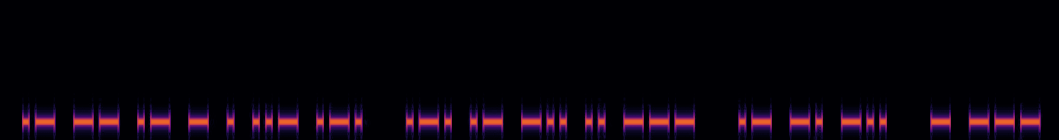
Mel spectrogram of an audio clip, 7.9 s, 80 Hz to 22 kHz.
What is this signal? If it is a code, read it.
Morse code, heard as a keyed tone, about 25 wpm, 600 Hz. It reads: AMATEUR RADIO AND TO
